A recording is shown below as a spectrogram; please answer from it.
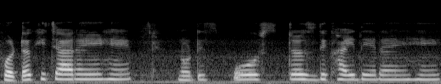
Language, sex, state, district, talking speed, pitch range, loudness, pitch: Hindi, female, Madhya Pradesh, Dhar, 135 wpm, 195-235 Hz, -18 LUFS, 220 Hz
